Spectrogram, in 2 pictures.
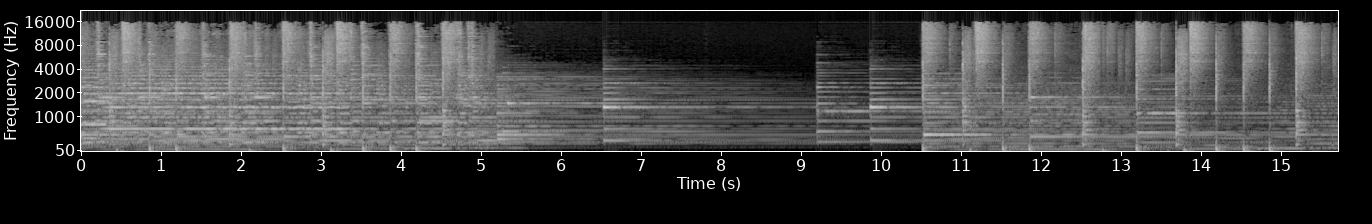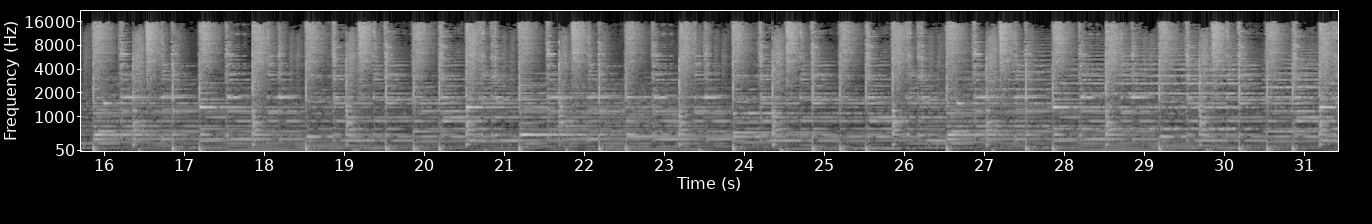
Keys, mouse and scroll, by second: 1.6 space, 2.4 space, 3.9 click, 4.7-6.4 drag, 6.4-7.7 middle drag, 7.7-8.0 scroll up 1, 8.0-9.4 middle drag, 9.4-12.9 drag, 12.9 KP_0, 14.6-14.9 scroll up 2, 14.9 shift+middle click, 15.3-15.7 scroll down 1, 15.7-17.0 middle drag, 17.0-20.8 drag, 20.8-22.2 middle drag, 22.2 space, 22.9 space, 23.9 click, 24.6-27.0 middle drag, 27.0-27.4 scroll down 3, 27.4-30.0 middle drag, 30.0-31.4 right drag.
